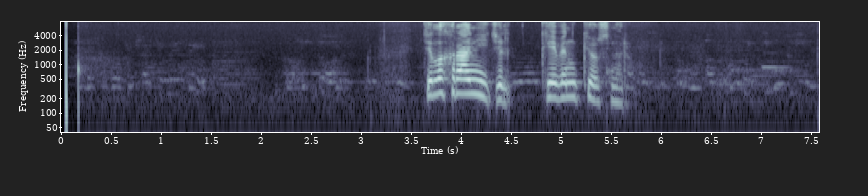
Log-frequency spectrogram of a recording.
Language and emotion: Russian, neutral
